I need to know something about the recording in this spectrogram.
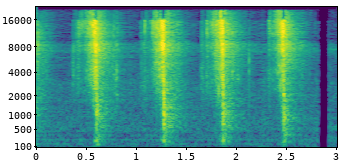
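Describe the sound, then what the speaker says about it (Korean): A knife chops scallions finely on a cutting board while making perilla leaf kimchi. Four crisp, evenly spaced chops land close by. "요거 그냥 요렇게 해서 잘게 이렇게 썰어 주시면 되거든요"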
